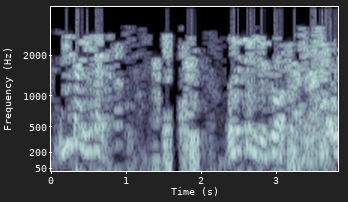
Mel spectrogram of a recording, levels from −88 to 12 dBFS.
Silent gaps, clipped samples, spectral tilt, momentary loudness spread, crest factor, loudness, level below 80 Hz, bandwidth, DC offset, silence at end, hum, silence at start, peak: none; 1%; -9.5 dB/octave; 12 LU; 10 dB; -9 LUFS; -28 dBFS; 4 kHz; under 0.1%; 0 s; none; 0.05 s; 0 dBFS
